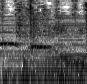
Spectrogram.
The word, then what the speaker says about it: Genially: Bacanya gimana ya? Tulisannya GENIALLY. Genially gitu ya.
